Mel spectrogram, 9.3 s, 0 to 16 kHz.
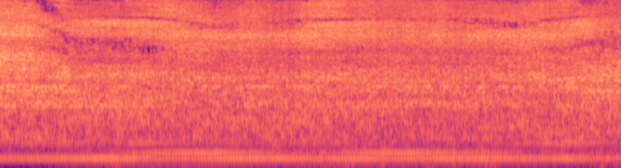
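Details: Echo PB-500T backpack blower after rebuild of burned-up engine and carburetor adjustment: steady, even drone with constant pitch and strong rush of air, no surging or sputter; blower running properly.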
